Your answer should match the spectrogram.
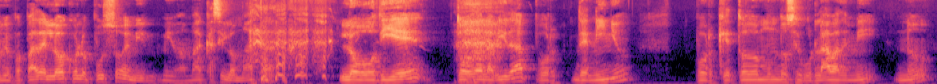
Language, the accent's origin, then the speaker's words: Spanish; Monterrey, Nuevo León, Mexico; also born or lived in Scranton, Pennsylvania; soy de Monterrey, soy del 74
